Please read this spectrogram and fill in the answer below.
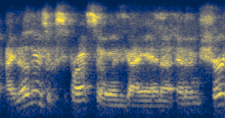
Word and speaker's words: Guyana: like, "Yeah, you know, because my family's from Guyana." And she would literally be like, "It's pronounced Gana."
